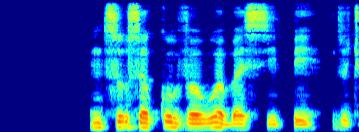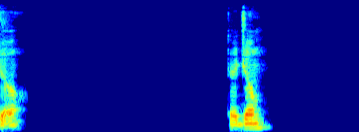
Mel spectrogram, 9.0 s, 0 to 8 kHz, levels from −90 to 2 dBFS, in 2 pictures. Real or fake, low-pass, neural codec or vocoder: real; 7.2 kHz; none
